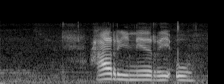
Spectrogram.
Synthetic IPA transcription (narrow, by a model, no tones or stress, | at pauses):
harinɪrɪʔʊ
